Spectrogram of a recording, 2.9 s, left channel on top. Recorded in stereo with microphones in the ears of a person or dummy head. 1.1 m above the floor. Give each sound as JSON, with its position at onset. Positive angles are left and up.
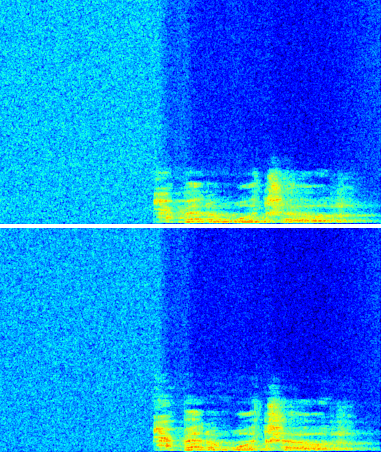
{"t": 1.2, "sound": "laughter", "side_deg": -50, "distance_m": 5.5}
